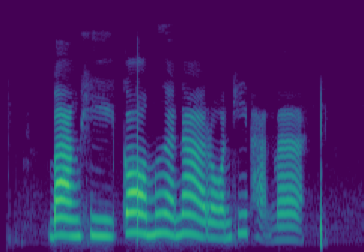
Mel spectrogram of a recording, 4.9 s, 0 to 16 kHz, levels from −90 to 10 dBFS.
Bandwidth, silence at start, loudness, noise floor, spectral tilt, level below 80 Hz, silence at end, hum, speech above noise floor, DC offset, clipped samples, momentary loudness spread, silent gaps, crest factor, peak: 6.8 kHz; 0.65 s; -24 LUFS; -71 dBFS; -6 dB/octave; -78 dBFS; 0.85 s; none; 46 dB; under 0.1%; under 0.1%; 20 LU; none; 18 dB; -8 dBFS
